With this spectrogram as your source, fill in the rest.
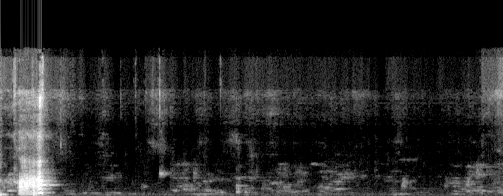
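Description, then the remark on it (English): A single short, throaty burp erupts right at the start, fairly loud, then near silence follows with only a few faint clicks. “Then it's making me burp.”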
